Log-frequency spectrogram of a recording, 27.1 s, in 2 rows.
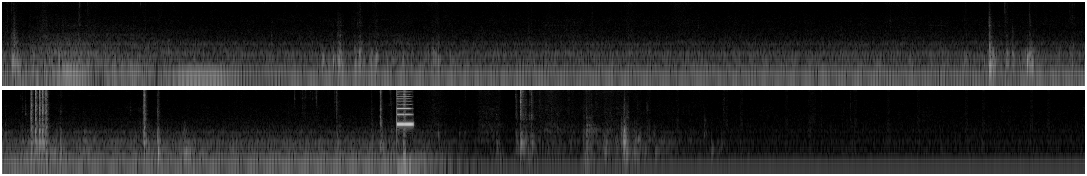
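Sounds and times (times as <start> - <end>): car engine idling: 1.2 - 19.2
loud electronic beep: 18.5 - 18.7.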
